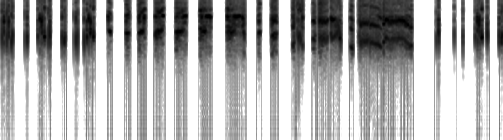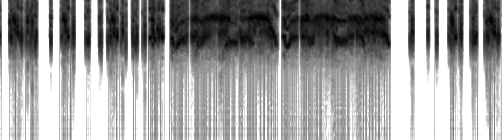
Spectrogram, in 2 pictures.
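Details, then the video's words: Swiftlet lure call of the "tombak raja" kind, played for swiftlet houses: fast stuttering high chirps and raspy twitters packed closely for about ten seconds, with a few short breaks. "SUARA WALET TOMBAK RAJA"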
